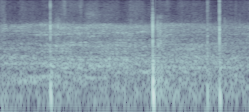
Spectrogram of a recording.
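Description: Two sharp thuds of a football being touched by a player's foot while dribbling, about a second apart, the second louder.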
